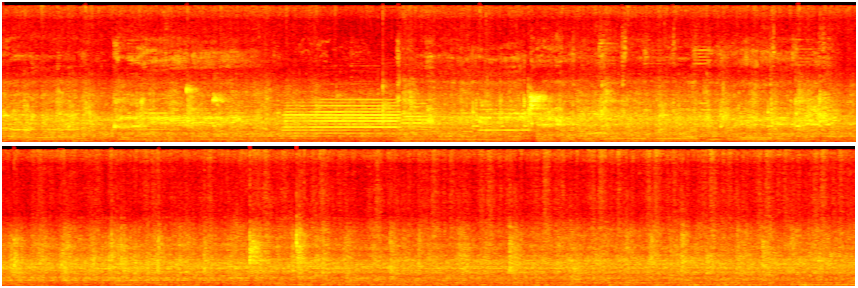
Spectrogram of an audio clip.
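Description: A machine hums and rumbles steadily.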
